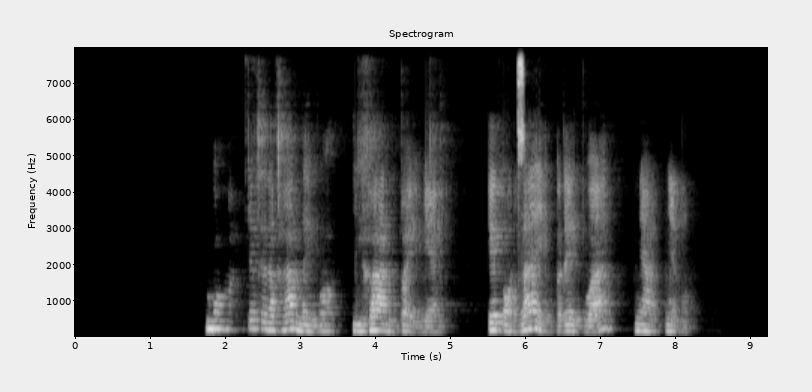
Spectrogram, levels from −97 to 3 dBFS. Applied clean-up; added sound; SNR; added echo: neural mask model DeepFilterNet 3.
